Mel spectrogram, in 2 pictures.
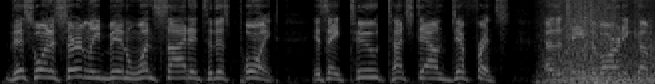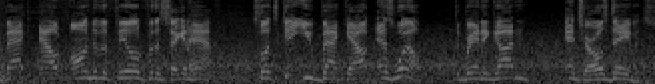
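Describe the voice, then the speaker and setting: High voiced actor doing a guy hosting a football game halftime show, lots of noise behind him. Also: normal speed, close to an everyday voice. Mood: upbeat presenting. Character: upbeat male TV halftime show host. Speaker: halftime studio host. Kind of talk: scripted sports broadcast presenting.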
